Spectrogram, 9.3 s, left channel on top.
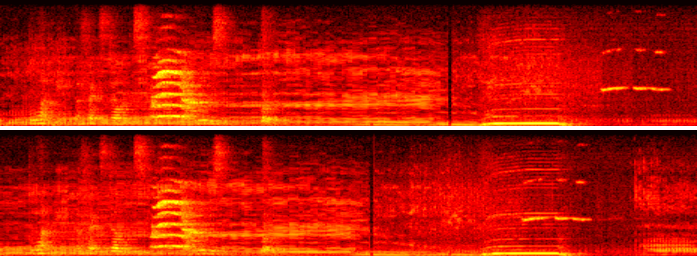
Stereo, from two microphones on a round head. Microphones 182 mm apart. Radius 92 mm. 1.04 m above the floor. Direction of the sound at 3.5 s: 55° left (ahead or behind).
